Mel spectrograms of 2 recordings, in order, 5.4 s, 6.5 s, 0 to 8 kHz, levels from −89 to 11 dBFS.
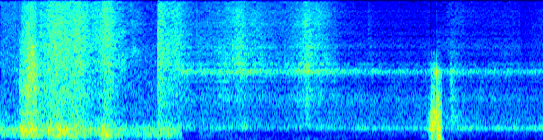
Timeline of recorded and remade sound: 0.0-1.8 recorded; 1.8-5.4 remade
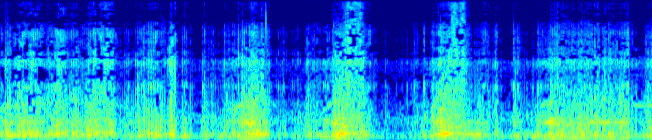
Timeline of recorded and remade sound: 0.0-6.5 recorded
